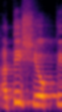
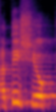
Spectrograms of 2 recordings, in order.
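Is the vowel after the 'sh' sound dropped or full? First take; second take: dropped; dropped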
